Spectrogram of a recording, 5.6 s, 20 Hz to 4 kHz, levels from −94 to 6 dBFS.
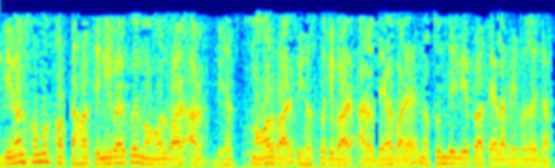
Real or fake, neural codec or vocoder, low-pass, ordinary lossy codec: real; none; 3.6 kHz; AAC, 16 kbps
